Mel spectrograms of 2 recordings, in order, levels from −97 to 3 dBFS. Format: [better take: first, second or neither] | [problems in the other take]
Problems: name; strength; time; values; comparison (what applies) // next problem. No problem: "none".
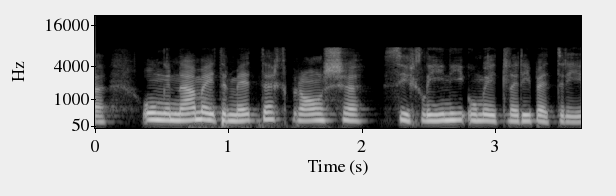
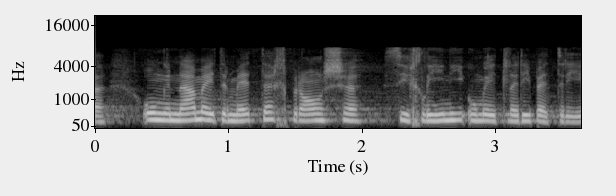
second | noise reduction (neural mask model DeepFilterNet 3)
